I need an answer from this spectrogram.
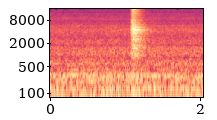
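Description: Steady rain, an even low rush without a break, with a brief sharp hiss about a second in.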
